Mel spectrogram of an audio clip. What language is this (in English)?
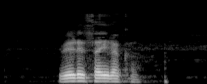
Sindhi Bhil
